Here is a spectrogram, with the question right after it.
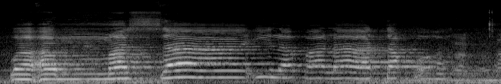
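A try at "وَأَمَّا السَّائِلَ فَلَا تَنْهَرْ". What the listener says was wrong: ulang, sa-nya panjang ya.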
